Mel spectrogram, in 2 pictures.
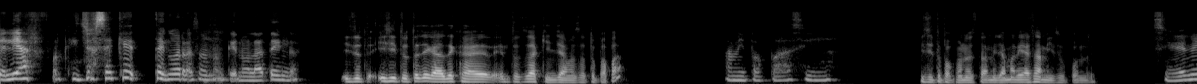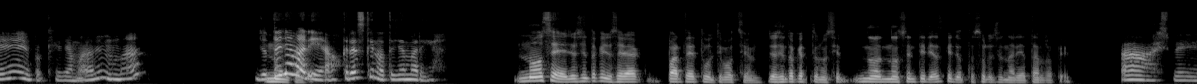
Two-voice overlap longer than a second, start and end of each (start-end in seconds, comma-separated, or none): none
